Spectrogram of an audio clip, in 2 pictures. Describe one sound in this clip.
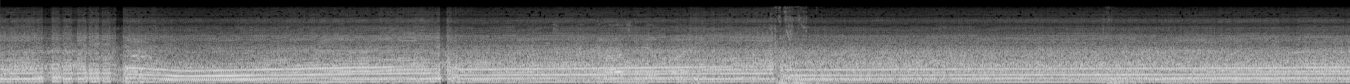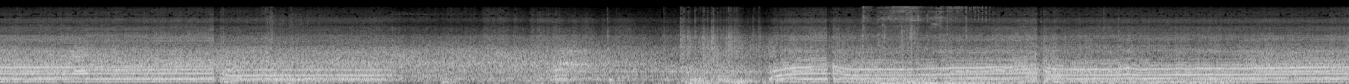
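A race car engine roars at high revs, dropping in pitch with each gear change.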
